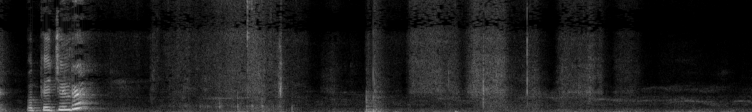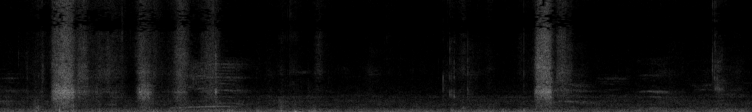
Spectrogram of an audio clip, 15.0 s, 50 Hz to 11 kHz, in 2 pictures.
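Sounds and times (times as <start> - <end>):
paper rustling: 1.5 - 6.4.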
